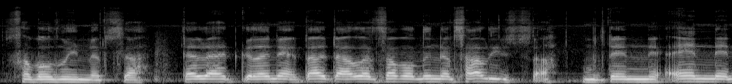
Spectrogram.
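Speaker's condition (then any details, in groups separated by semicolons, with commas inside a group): Cerebral palsy; somewhat unclear, self-described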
